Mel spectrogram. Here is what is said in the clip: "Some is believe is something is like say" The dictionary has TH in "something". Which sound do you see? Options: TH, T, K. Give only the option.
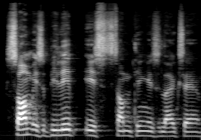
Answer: T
